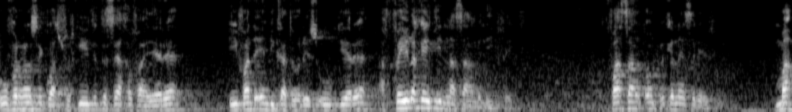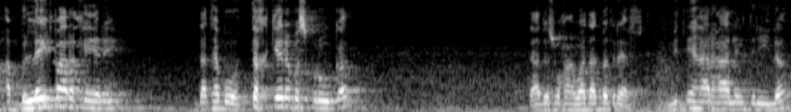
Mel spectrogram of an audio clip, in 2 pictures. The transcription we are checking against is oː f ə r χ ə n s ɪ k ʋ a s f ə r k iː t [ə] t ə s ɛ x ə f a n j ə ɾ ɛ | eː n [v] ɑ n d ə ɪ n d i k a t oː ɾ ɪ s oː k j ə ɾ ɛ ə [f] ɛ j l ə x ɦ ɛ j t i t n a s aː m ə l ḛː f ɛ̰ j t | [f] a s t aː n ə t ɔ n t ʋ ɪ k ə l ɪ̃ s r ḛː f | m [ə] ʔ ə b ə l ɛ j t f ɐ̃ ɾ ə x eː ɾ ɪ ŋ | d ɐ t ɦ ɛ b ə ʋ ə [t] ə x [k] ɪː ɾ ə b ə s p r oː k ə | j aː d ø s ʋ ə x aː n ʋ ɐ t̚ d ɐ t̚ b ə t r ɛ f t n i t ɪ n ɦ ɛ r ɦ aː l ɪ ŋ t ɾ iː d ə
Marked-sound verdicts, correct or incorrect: correct, incorrect: f, correct, correct, incorrect: a, correct, correct

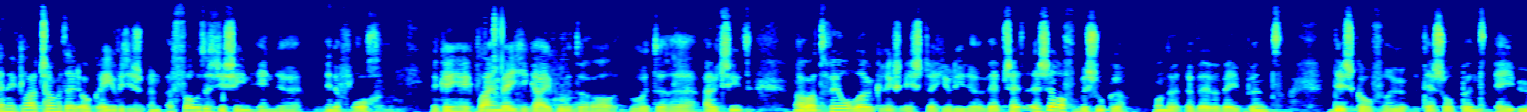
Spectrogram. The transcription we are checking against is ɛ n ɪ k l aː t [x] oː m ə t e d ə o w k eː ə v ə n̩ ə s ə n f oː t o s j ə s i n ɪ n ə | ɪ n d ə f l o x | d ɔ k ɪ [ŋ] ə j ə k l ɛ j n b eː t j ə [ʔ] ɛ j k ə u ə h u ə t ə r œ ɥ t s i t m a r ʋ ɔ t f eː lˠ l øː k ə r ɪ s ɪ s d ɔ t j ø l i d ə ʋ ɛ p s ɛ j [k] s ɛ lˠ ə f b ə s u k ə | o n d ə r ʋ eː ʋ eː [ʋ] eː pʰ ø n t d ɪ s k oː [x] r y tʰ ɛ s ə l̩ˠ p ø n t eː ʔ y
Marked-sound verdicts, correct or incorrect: incorrect: s, incorrect: n, incorrect: k, incorrect: t, correct, incorrect: f

